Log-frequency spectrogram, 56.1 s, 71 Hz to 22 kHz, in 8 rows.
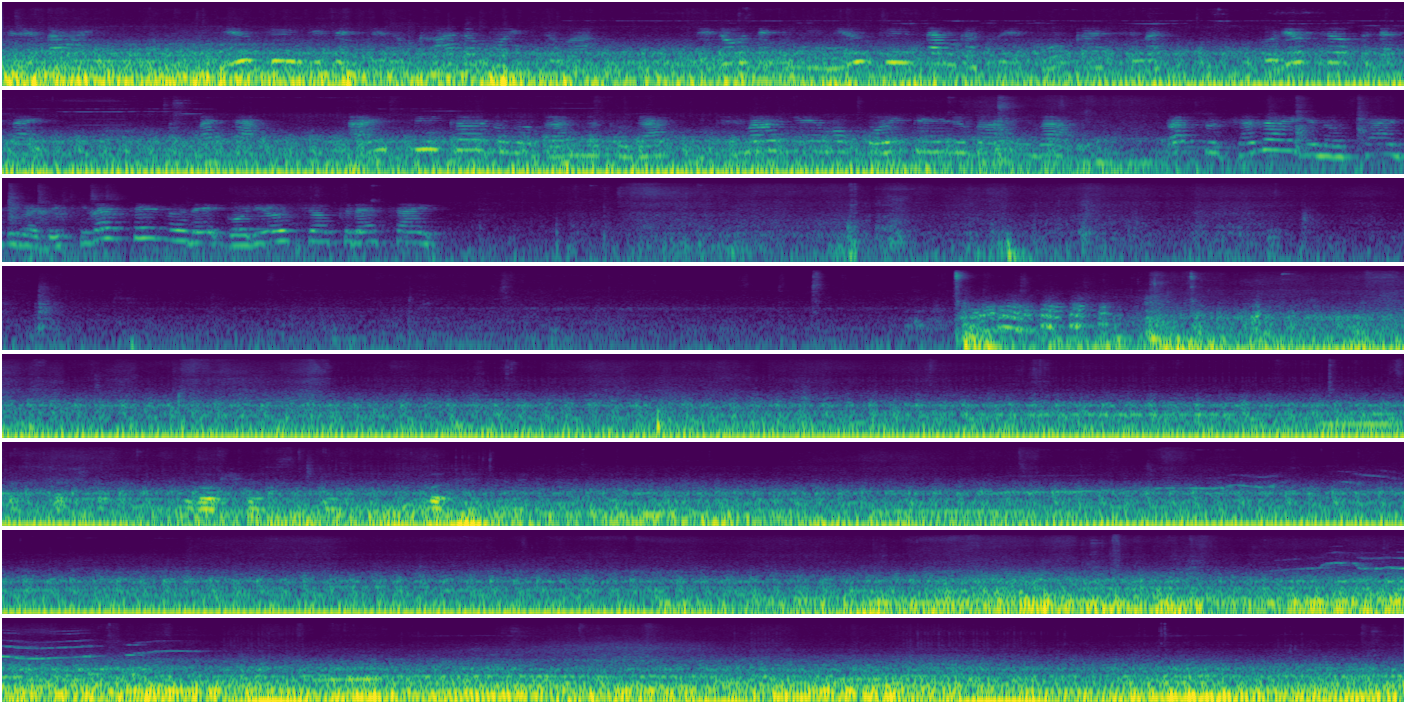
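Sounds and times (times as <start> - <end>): bus diesel engine: 0.0 - 16.6, 22.2 - 56.0.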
